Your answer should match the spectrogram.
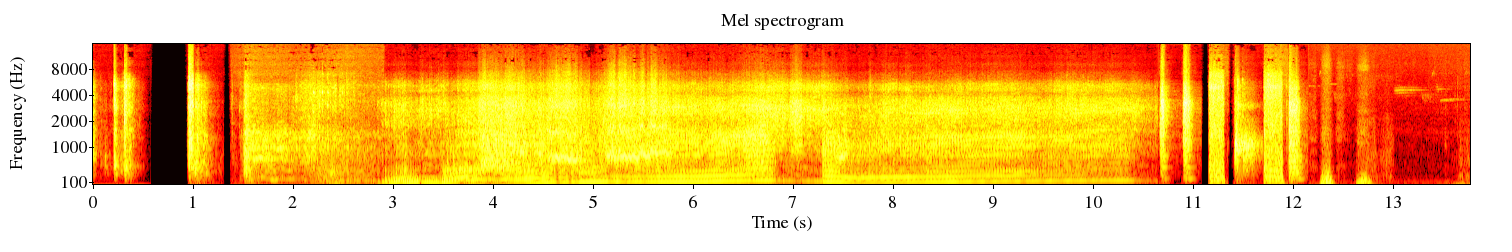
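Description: A car drives with its tires skidding and squealing in one long sustained screech while the engine pitch climbs and sways. A few short, sharp bursts follow at the end.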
